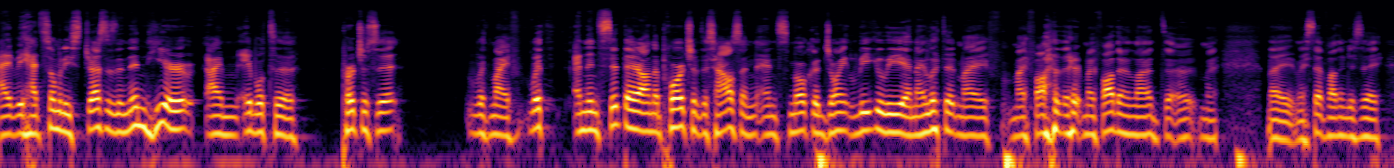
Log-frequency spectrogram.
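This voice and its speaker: In a very clean recording with a silent background, a man with a West Coast accent speaks at medium pitch with ordinary pitch variation. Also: moderate pace. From California. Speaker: podcast host. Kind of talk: casual interview conversation. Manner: halting, many fillers and restarts.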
